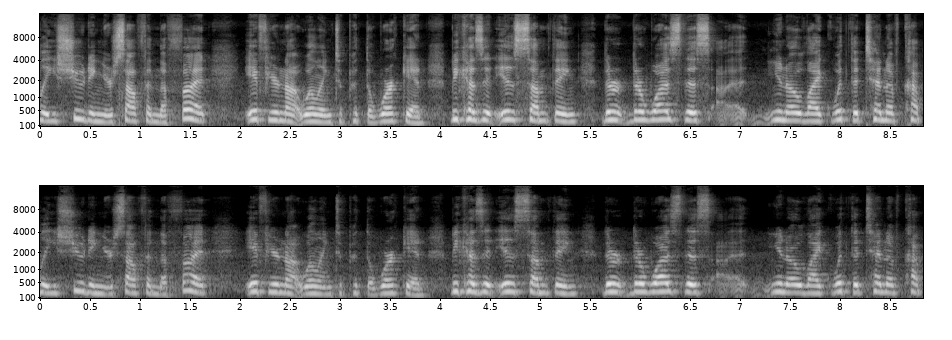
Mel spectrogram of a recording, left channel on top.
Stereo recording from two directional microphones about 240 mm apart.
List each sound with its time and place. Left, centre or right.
0.0 s speech: left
